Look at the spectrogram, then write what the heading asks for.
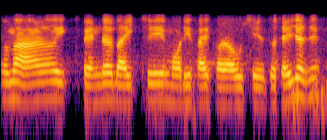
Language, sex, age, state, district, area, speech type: Gujarati, male, 60+, Gujarat, Aravalli, urban, conversation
